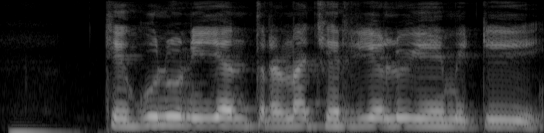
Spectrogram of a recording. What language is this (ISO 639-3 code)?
tel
